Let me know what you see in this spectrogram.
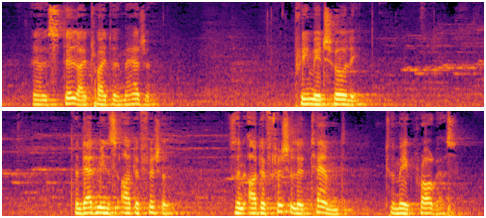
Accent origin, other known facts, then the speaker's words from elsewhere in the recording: Germany; English is a second language; I'm from Germany. I'm a German. If someone tells me till nine, then that's it.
